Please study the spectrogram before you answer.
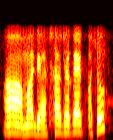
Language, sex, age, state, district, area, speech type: Assamese, male, 60+, Assam, Golaghat, urban, conversation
